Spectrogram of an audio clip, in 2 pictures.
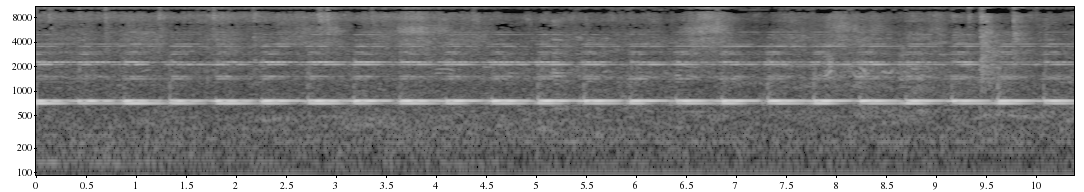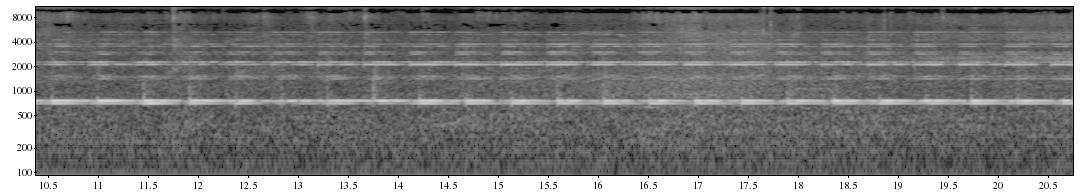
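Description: Japanese railway level-crossing alarm ringing: an electronic bell repeating a steady ding about two and a half times a second, the warning that a train is approaching. A low rumble runs underneath.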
